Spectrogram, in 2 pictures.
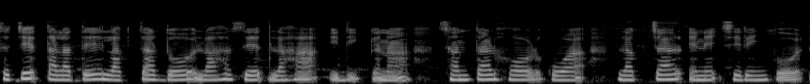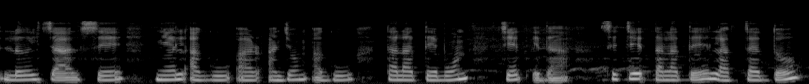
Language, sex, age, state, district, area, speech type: Santali, female, 18-30, West Bengal, Bankura, rural, spontaneous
